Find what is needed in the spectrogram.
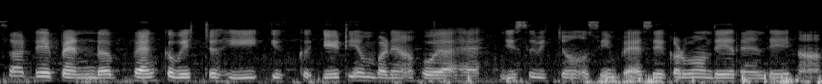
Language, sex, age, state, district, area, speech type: Punjabi, female, 45-60, Punjab, Bathinda, rural, spontaneous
